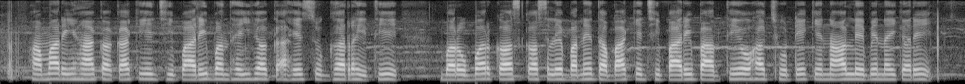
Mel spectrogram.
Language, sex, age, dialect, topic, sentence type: Chhattisgarhi, male, 18-24, Eastern, agriculture, statement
